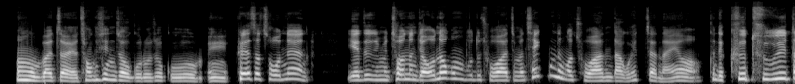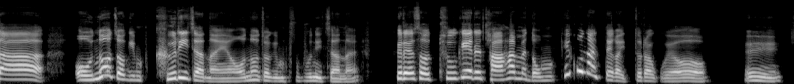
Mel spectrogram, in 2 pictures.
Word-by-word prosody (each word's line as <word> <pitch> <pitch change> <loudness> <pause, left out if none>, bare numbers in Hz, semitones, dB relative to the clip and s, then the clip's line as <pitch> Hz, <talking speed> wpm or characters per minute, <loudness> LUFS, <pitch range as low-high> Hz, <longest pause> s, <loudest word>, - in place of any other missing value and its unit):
어 205 -2 +6
맞아요. 175 -3 +2
정신적으로 190 -6 0
쪼금. 155 -4 -2
예. 155 -2 -1
그래서 255 0 +4
저는 230 +1 -2 0.4
예를 200 +3 0
들면 205 -1 -4
저는 235 -2 +1
이제 200 - +3
언어 265 +9 +4
공부도 220 -5 -6
좋아하지만 190 -1 0
책 370 - -4
읽는 340 -7 0
거 210 - -2
좋아한다고 170 -3 -1
했잖아요. 170 -4 -3
근데 215 -5 -2
그 255 0 +2
둘 250 +4 +2
다 230 -3 +3 0.3
언어적인 220 - +1
글이잖아요. 190 - +1
언어적인 165 -1 -3
부분이잖아요. 155 -5 -4 0.4
그래서 265 -1 +4
2 275 0 -2
개를 315 -1 +4
다 220 -1 +5
하면 265 +1 +1
너무 185 +1 -5
피곤할 395 -4 +2
때가 185 - -3
있더라고요. 145 -1 -4 0.3
네. 170 -4 -3
195 Hz, 350 characters per minute, -15 LUFS, 165-245 Hz, 0.4 s, 어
